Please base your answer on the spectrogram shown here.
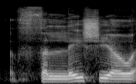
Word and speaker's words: fellatio: And um I recall hearing in my head the word fellatio as rhyming with patio. So it was fatio.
